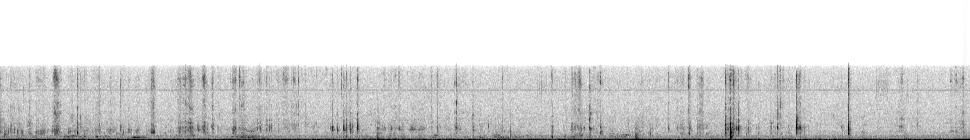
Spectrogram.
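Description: Scattered light clicks and taps of hands handling a taped-together set of glass mirror strips, adjusting it, over a steady low electrical hum.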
